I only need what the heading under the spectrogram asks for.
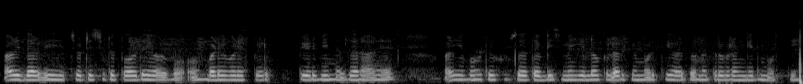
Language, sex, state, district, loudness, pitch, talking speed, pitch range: Hindi, female, Bihar, Saharsa, -28 LUFS, 210 Hz, 240 wpm, 200-215 Hz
